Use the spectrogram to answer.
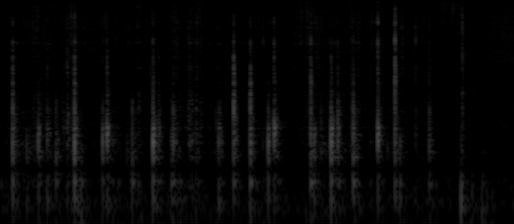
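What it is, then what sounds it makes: Loose brass door knob. Fingers twist and rattle a loose brass-colored metal knob on a white interior door. It makes a quiet, irregular series of short, dull clicks and knocks, each dying away almost at once with little bright ring.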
